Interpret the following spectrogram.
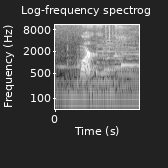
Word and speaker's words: marc: to pronounce it sure it's mark m-a-r-c mark mark mark really simple just wanted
